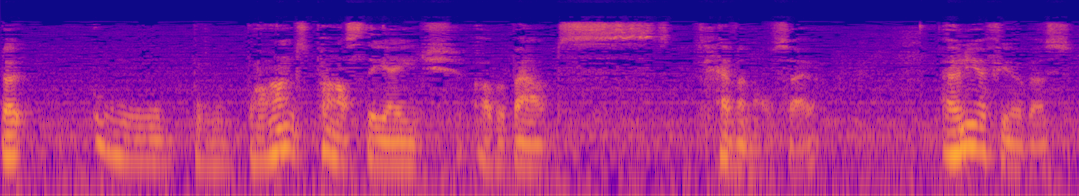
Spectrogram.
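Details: Adult man who has a stammer, which he describes as a neurological condition with days of unrelenting struggle to speak; stammering speech.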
